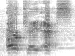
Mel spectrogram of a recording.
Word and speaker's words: RKS: RKS. Arceus. Notice the similarities in pronunciation here, and what RKS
